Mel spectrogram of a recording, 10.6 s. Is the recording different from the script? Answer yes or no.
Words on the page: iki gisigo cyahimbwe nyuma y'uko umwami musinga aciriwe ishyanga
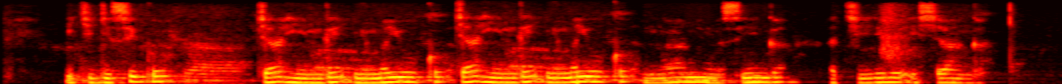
yes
